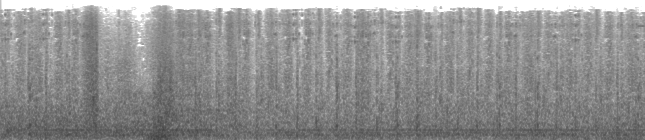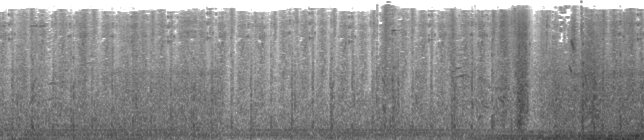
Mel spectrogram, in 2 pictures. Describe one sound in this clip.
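Footsteps patter quickly on hard ground as a runner sprints.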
